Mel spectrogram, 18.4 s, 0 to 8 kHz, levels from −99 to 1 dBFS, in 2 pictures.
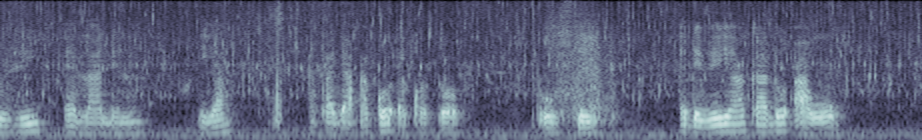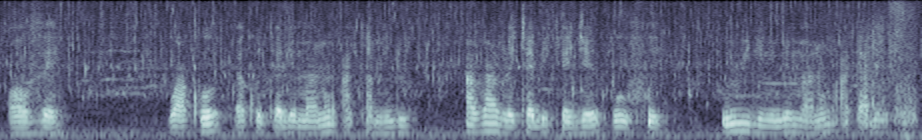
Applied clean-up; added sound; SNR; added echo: none; Stream / Trickle, dribble; 18 dB; none.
